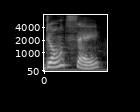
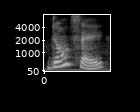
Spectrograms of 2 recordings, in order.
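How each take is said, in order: No difference in how they are said.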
